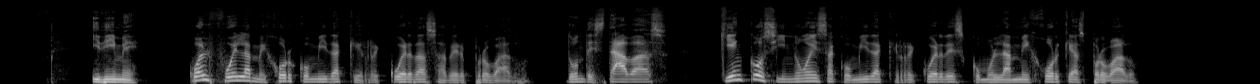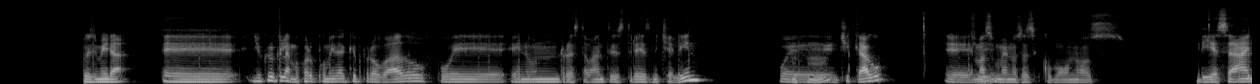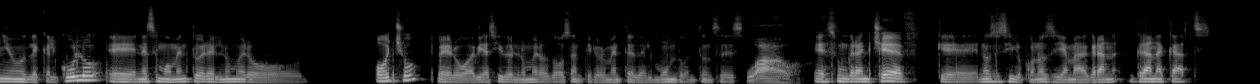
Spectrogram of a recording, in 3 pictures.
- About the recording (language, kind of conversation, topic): Spanish, podcast, ¿Cuál fue la mejor comida que recuerdas haber probado?
- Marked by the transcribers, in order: tapping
